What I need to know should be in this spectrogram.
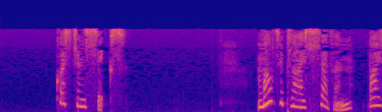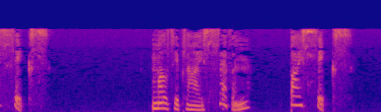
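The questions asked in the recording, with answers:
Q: Multiply 7 by 6.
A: 42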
